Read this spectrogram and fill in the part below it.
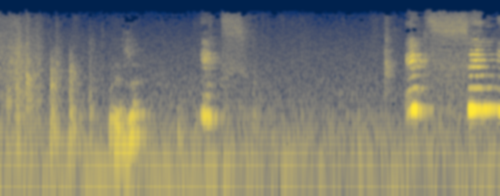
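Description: A young girl speaks up excitedly close by.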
